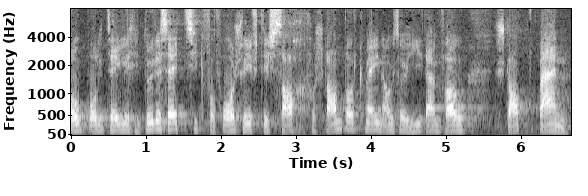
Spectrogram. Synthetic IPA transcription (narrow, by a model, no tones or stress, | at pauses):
owpɔlit͡sɛɪlɪχid̥ɵɾəsɛt͡sikfɔfɔːɾʃʁɪftəɪʃsɑχfɔʃtɑndɔrt̚kmɛɪnɑwsoihid̥æmfɑl | ʃtɑtb̥æːn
